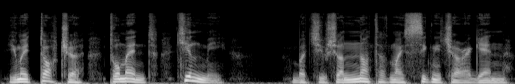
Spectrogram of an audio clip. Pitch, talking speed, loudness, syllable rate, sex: 100 Hz, 165 wpm, -17 LUFS, 5.3 syllables/s, male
